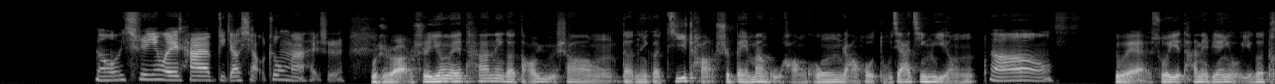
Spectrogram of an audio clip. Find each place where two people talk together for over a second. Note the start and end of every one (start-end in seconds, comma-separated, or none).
none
